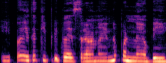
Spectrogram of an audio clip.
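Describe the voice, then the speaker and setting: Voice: medium pitch, fairly even intonation, mellow, no room sound, natural voice. A voice actor playing a bewildered young husband in a cartoon, pleading with his crying wife. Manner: confused, pleading, quick-talking.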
